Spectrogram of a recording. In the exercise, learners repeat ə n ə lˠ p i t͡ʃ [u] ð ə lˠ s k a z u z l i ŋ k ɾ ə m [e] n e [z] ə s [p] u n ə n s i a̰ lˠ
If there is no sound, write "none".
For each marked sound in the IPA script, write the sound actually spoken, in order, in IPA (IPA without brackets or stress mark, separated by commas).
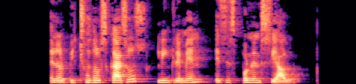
o, e, z, p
